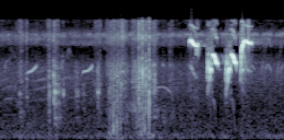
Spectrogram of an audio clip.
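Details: Female cinereous tit call used to lure other birds: a brief burst of four sharp, high chirped notes near the end, with faint thin whistles and rustling noise before it.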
